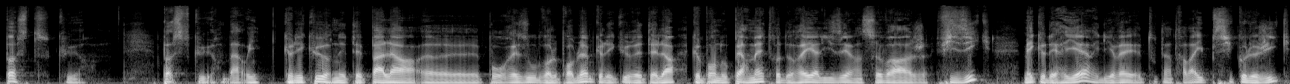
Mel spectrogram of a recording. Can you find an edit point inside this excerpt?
yes; 2 cuts; at 6.9 s, 9.3 s

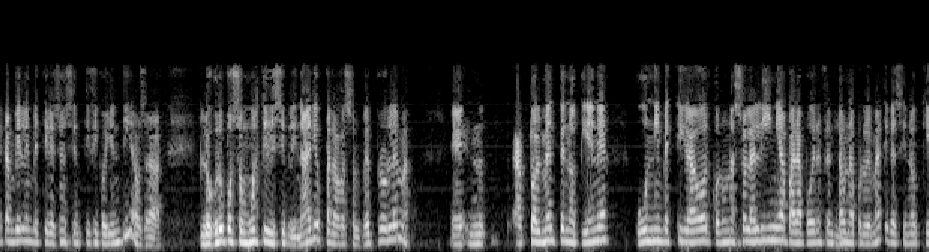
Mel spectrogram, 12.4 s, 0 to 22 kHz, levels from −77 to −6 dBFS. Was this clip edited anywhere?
no; 0 cuts

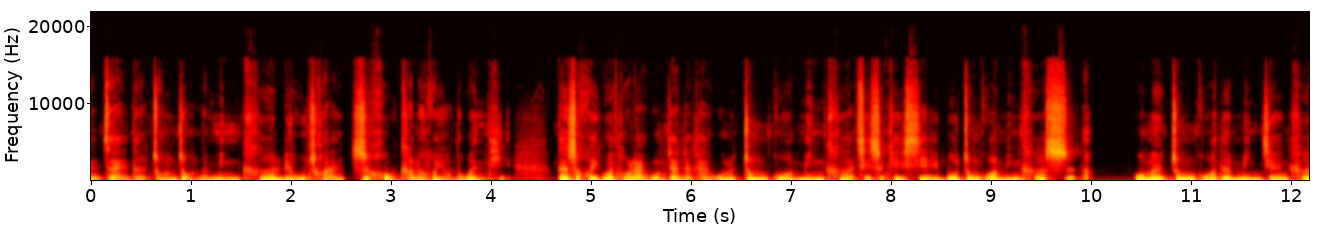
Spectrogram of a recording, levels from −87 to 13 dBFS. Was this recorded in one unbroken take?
yes; 0 cuts

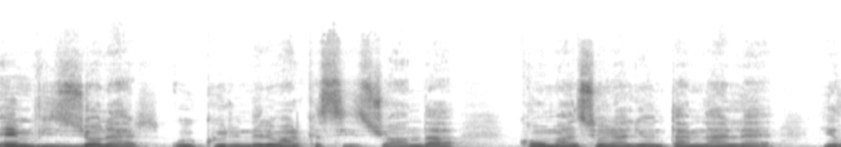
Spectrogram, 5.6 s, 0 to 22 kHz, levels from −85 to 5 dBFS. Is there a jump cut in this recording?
no; 0 cuts

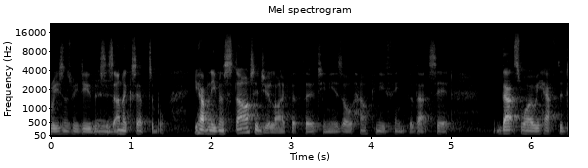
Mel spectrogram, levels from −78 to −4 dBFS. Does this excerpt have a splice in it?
no; 0 cuts

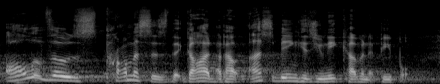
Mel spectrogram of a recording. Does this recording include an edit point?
yes; 2 cuts; at 1.0 s, 2.1 s

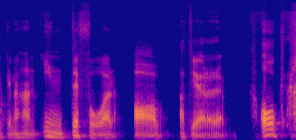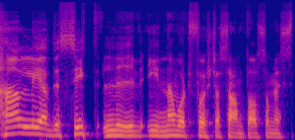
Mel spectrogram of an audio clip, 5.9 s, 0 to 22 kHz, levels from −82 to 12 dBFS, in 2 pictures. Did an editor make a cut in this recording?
no; 0 cuts

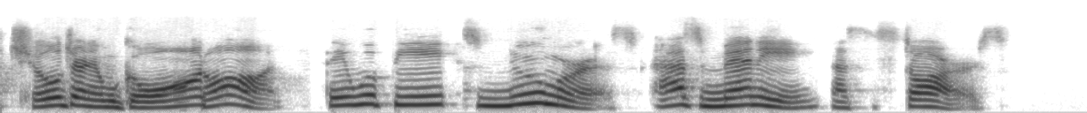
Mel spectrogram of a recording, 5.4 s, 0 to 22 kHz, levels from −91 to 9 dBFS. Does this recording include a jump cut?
yes; 3 cuts; at 1.0 s, 1.5 s, 2.3 s

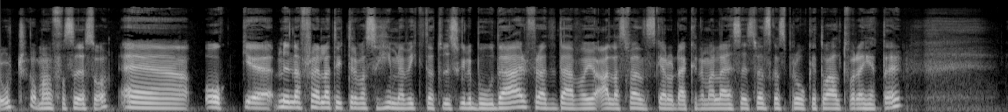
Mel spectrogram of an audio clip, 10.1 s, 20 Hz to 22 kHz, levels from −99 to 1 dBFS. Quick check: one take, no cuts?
no; 1 cut; at 1.1 s

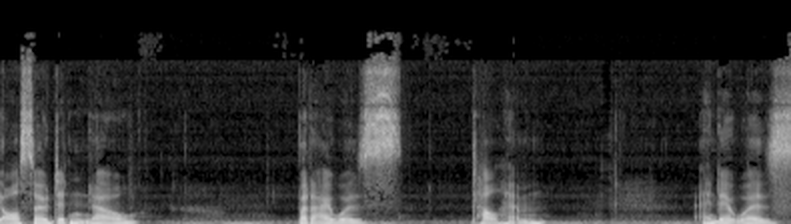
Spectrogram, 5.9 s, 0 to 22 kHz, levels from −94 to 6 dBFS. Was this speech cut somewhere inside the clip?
yes; 1 cut; at 3.5 s

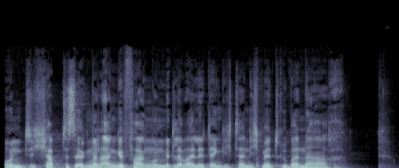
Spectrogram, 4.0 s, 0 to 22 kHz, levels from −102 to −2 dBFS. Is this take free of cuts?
yes; 0 cuts

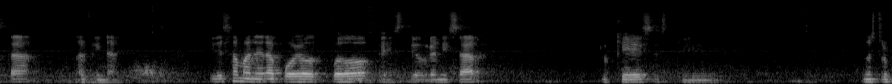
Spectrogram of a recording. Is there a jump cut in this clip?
no; 0 cuts

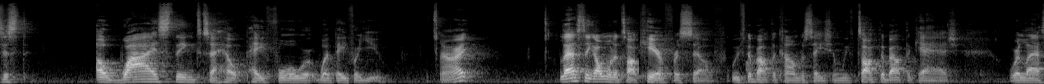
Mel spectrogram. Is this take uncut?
no; 4 cuts; at 2.0 s, 3.5 s, 6.4 s, 7.5 s

